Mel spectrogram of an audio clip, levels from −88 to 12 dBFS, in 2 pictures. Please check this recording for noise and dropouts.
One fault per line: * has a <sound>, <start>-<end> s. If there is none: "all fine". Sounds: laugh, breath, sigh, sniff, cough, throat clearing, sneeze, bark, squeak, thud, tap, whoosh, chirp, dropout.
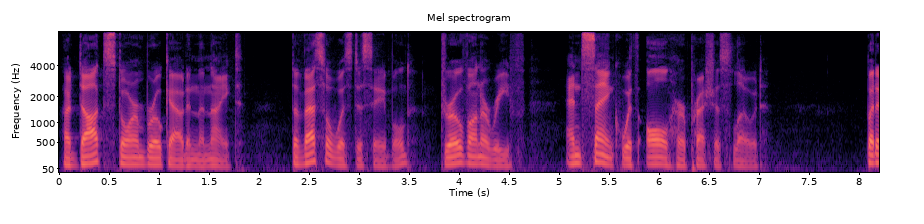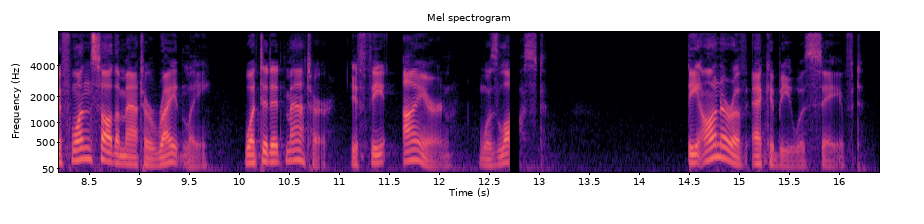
* has a dropout, 12.7-12.8 s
